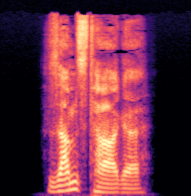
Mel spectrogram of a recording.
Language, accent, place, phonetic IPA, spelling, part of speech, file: German, Germany, Berlin, [ˈzamstaːɡə], Samstage, noun, De-Samstage.ogg
- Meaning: nominative/accusative/genitive plural of Samstag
